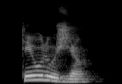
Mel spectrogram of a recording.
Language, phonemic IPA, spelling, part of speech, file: French, /te.ɔ.lɔ.ʒjɛ̃/, théologien, noun, LL-Q150 (fra)-théologien.wav
- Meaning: theologian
